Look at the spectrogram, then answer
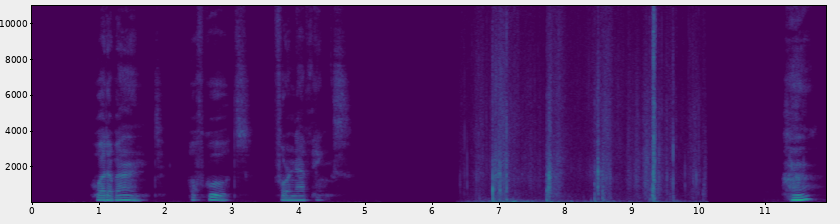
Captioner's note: sound of footsteps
